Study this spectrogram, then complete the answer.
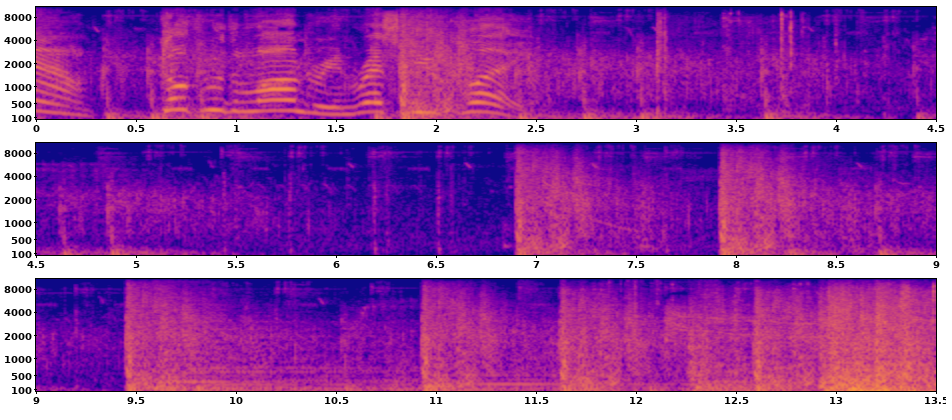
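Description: Boots thud on the ground while running.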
